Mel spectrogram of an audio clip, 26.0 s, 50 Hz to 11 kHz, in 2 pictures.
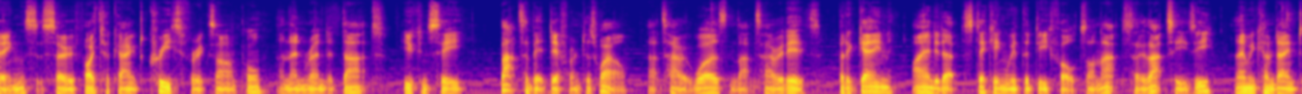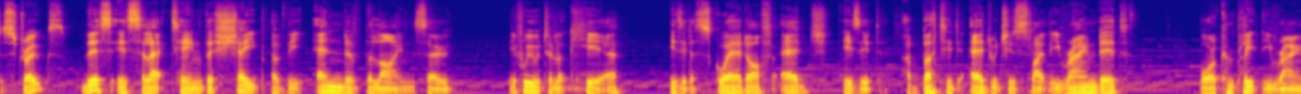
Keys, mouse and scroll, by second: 0.9 click, 2.7 F12, 6.3 click, 11.2 click, 12.2-12.8 scroll down 1, 12.8 click, 13.2 scroll down 1, 13.9 click, 17.4 scroll up 1, 24.2 click.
